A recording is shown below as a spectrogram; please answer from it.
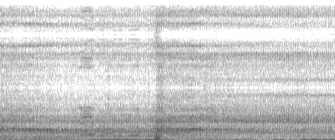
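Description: Dirt bike engine running, its pitch sliding slowly down twice as the revs drop, with a brief knock about halfway. Low wind rumble on the helmet microphone.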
